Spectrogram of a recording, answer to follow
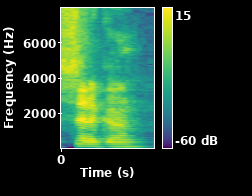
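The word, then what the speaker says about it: Seneca: Uh my name is pronounced Cynica. like the Native American spelling s e s e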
